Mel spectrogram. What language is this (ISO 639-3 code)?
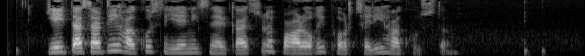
hye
